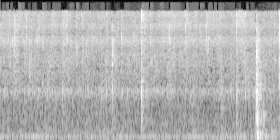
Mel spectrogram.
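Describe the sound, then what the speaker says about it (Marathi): Curry spices for dried bombil fry in a pan with a constant sizzle and crackle. Repeated scraping and tapping of a stirring utensil runs through it, and the strokes grow louder near the end. "चांगलं परतवून घेऊया"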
